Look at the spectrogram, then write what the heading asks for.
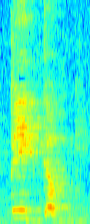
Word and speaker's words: Big W: Big W. Tá vendo, gente? Já vem a palavra big, que brasileiro adora falar big, né? Não é big, é big. Big. Big. G, g, g, g, g, certo?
